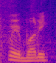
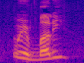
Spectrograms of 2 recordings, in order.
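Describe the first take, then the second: First: Said in the usual way. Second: Higher, louder call with a rising end. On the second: Real, not acted. Player calling a game character over, louder and rising. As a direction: sing out to the little guy to come over.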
